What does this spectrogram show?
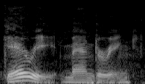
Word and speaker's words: gerrymandering: It's actually gerrymandering. Gerrymander. Why? Because it's named after Elbridge Gerry and salamander. So you put Gerry and mander together and you get gerrymander, gerrymander, and of course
